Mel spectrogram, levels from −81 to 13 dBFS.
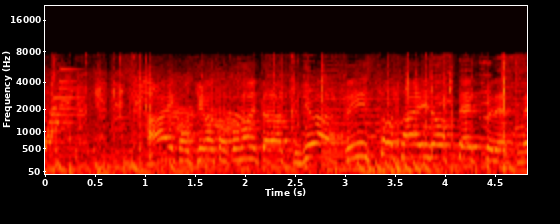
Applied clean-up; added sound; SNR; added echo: none; Computer keyboard; 7 dB; none.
